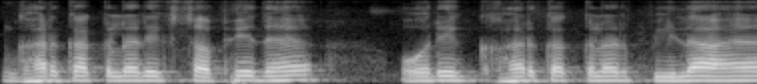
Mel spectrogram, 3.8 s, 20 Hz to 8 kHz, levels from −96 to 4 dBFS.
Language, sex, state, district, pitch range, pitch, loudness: Hindi, male, Jharkhand, Deoghar, 150-155 Hz, 150 Hz, -16 LUFS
